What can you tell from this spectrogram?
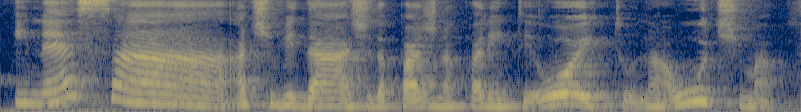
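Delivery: ordinary talk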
